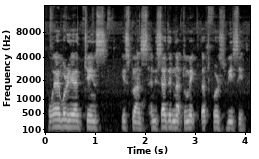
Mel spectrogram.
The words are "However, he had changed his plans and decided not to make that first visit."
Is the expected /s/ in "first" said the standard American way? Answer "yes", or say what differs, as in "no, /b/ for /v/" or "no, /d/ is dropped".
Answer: yes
